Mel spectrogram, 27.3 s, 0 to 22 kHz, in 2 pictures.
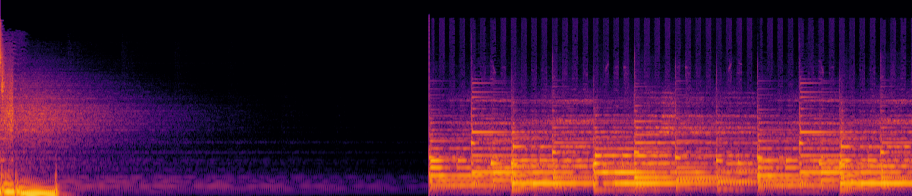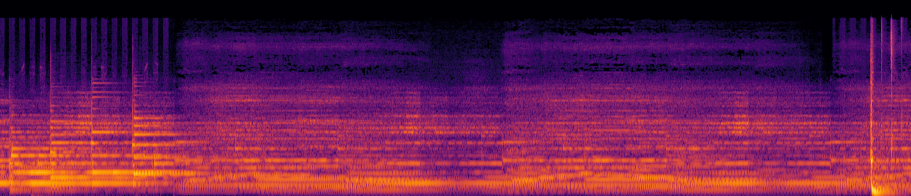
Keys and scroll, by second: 16.9 ctrl+j, 17.4 ctrl+t.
